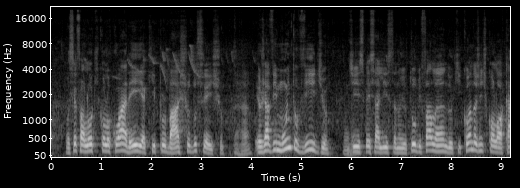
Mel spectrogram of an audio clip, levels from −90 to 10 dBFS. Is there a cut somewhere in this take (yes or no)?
no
